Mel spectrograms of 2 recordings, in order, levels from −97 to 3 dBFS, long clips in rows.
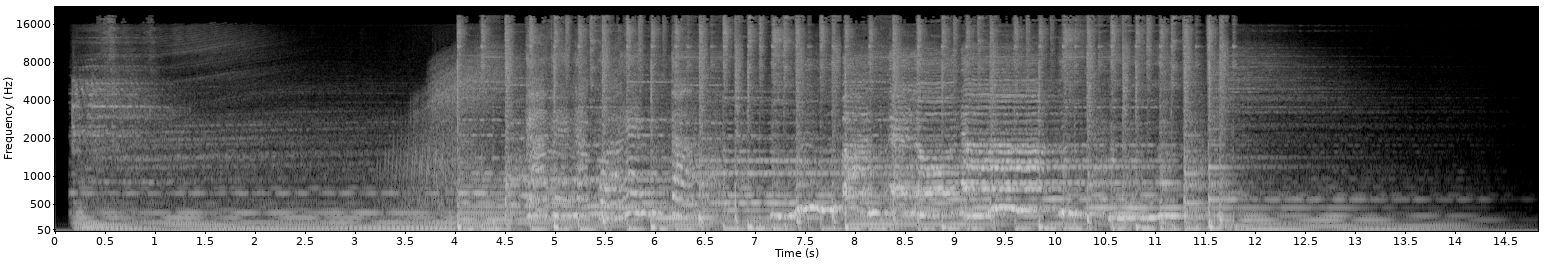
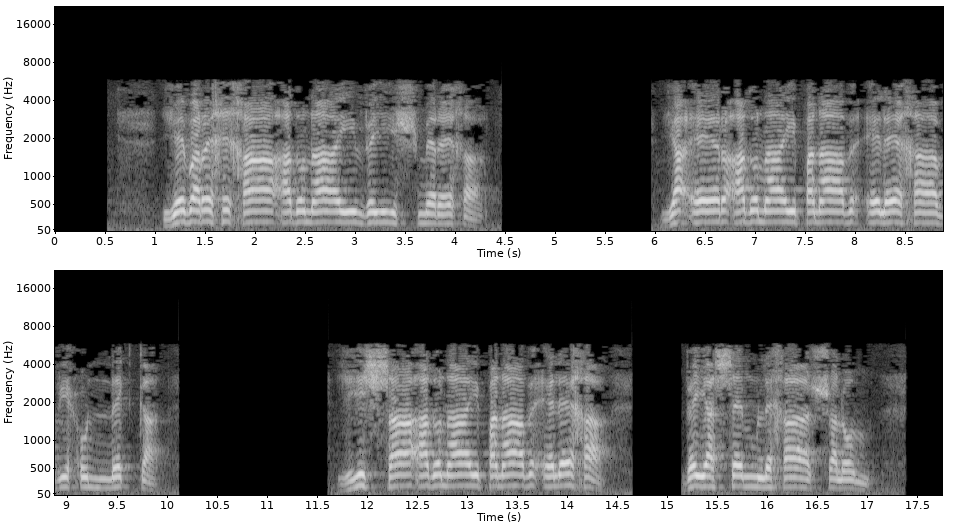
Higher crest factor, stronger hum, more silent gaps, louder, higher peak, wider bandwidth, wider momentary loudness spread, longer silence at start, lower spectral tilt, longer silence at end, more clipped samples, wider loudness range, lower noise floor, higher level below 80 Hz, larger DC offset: first, 20 dB vs 14 dB; neither; neither; second, -21 LUFS vs -16 LUFS; about the same, -2 dBFS vs -4 dBFS; first, 19.5 kHz vs 6 kHz; first, 17 LU vs 9 LU; second, 0.15 s vs 0.75 s; first, -4.5 dB/octave vs -2 dB/octave; about the same, 0.75 s vs 0.75 s; neither; first, 13 LU vs 6 LU; second, -62 dBFS vs under -90 dBFS; first, -32 dBFS vs -52 dBFS; first, 0.4% vs under 0.1%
